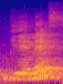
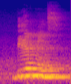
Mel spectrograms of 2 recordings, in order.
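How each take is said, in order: First: "¿vienes?" asked with a clear rise on the last syllable; rising question demo of "¿vienes?"; rising question tune. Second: "¿vienes?" started higher and dropping at the end; falling contrast demo of "¿vienes?"; higher, falling tune. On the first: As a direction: lift the end of "¿vienes?" like a real question. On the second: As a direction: drop the end of "¿vienes?" like a statement. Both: Shown as a demonstration. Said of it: "van cambiando de acuerdo al tono de voz".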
